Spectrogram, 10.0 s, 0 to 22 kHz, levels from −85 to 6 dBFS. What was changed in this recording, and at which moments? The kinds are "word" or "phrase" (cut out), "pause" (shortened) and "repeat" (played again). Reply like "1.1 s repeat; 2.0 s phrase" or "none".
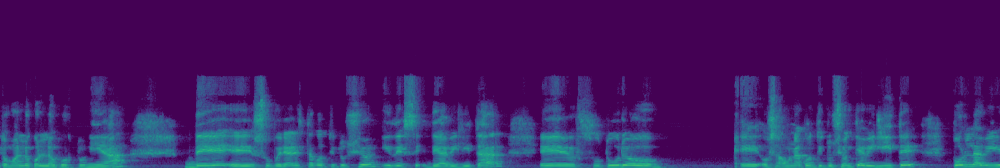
none

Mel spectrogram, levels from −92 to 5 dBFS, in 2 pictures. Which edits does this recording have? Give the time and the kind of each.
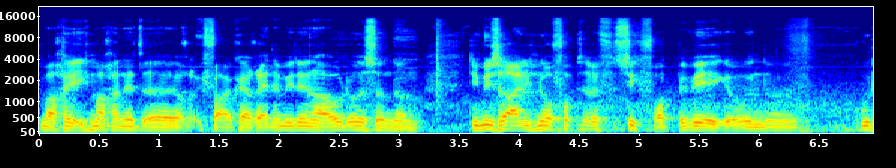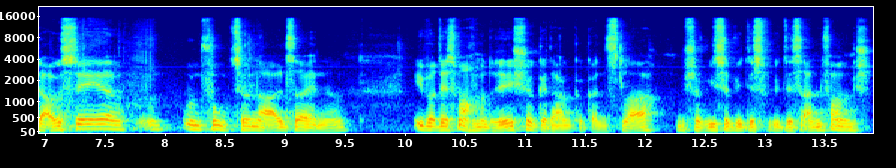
none

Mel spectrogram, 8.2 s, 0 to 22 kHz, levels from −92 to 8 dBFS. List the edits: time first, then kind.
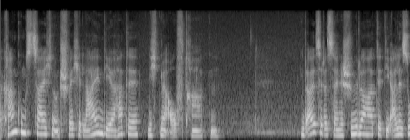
2.8 s pause; 6.5 s phrase

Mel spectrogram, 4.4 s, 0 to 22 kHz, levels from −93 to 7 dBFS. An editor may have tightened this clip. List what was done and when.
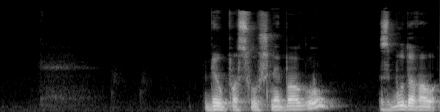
none

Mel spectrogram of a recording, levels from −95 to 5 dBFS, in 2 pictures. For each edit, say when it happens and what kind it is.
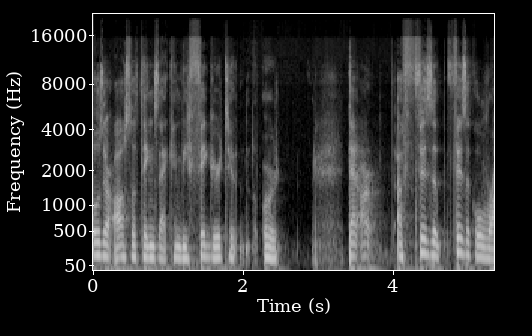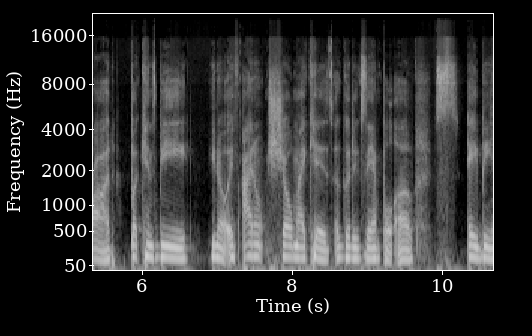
6.2 s word

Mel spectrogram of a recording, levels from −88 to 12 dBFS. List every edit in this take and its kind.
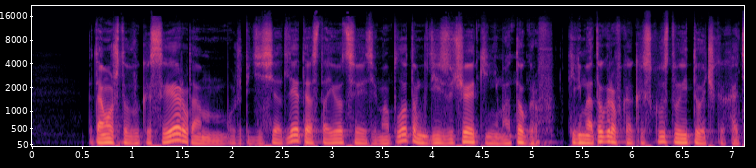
1.6 s word; 2.1 s word; 4.5 s word; 5.3 s pause

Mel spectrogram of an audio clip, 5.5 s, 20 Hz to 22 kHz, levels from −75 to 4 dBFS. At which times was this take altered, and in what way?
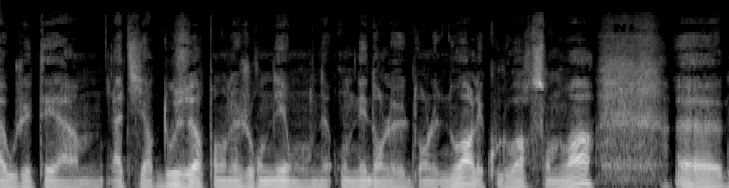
none

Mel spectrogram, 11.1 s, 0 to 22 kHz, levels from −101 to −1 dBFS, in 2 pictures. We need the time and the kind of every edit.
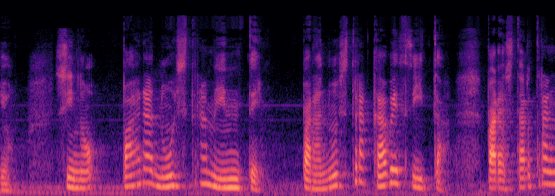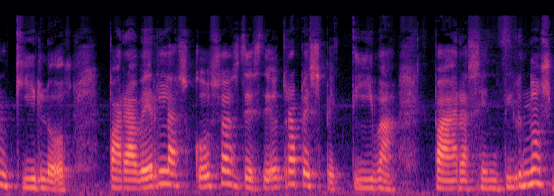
none

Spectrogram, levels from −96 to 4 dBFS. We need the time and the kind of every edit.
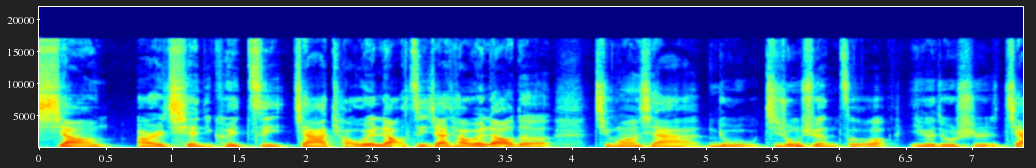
5.0 s word; 6.4 s pause

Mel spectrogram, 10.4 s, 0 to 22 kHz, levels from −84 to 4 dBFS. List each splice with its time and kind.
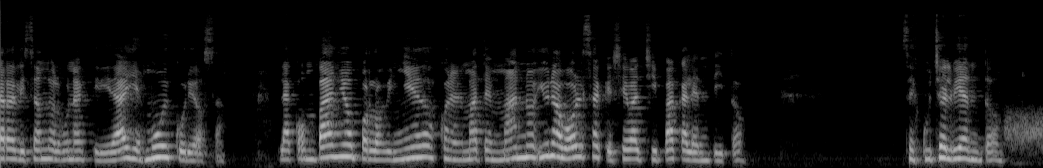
none

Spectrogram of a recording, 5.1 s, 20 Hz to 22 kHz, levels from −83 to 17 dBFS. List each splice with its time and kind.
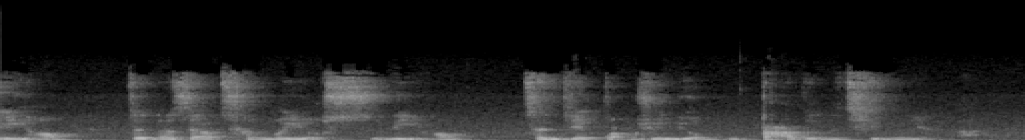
none

